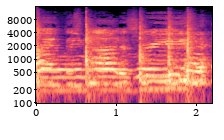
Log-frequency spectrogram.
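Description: Women singing a song without instruments, with a beat kept by the hands, about three sharp strokes a second.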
